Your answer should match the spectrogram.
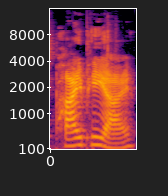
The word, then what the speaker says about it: PyPI: the first one is pi pi and the reason that it's pi PI is it is the Python package index and this is pi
